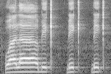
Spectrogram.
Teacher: huruf Kaf hameskan ada percikan nafas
